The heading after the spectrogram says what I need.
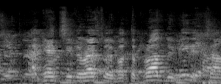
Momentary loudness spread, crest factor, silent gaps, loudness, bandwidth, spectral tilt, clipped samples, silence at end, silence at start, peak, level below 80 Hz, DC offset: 6 LU; 18 dB; none; -21 LUFS; 16 kHz; -4.5 dB/octave; under 0.1%; 0 s; 0 s; -4 dBFS; -42 dBFS; under 0.1%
